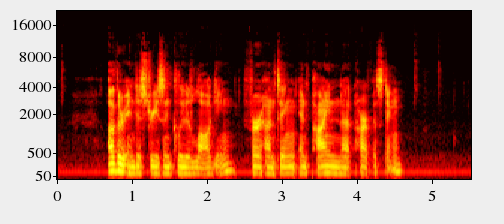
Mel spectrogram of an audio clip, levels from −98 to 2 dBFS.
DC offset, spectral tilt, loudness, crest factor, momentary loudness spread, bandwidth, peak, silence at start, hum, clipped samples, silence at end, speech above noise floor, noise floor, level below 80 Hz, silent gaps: under 0.1%; -4.5 dB/octave; -26 LUFS; 24 dB; 11 LU; 11 kHz; -4 dBFS; 0.7 s; none; under 0.1%; 0.9 s; 34 dB; -60 dBFS; -64 dBFS; none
